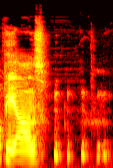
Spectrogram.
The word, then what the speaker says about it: peons: is a Beyonce yeah peons little peons was pronounced that way yes it's pronounced peons um they have the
